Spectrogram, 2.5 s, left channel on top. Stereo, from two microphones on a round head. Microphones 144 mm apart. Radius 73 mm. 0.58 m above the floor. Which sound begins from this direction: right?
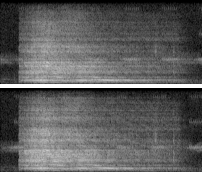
A blender, at 0.2 s.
